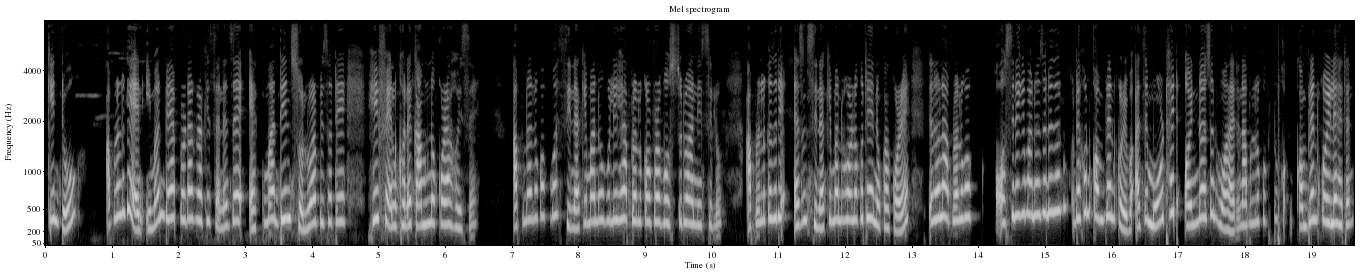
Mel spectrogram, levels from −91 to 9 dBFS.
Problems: none marked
